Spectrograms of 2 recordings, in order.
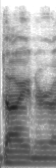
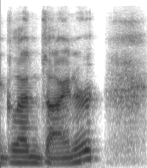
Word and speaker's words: Dynner: I just want to say, my name is actually pronounced Diner. I should have told you beforehand. So it's actually Glenn Dynner.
